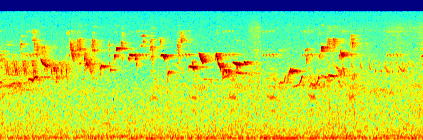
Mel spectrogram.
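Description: Birds singing: a dense run of quick, varied chirps and short trills, over faint outdoor background noise.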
